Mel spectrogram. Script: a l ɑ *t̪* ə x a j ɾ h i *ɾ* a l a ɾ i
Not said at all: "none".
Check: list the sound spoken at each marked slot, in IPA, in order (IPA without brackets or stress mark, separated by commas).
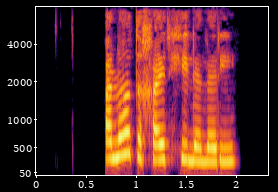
d̪, l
